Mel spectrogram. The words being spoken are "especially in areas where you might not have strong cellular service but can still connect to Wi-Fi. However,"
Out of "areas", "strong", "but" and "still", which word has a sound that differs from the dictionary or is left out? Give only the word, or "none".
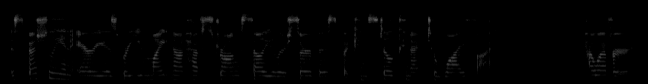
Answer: none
